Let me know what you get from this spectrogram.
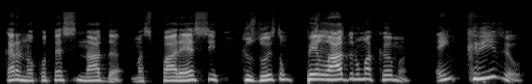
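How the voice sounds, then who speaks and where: A high-pitched male voice with a Brazilian accent, recorded dry and close. He discusses films in a colloquial, emphatic way, as a co-host would in a relaxed podcast chat. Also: moderate pace, dry recording. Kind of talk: casual film discussion.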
